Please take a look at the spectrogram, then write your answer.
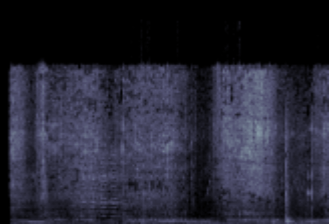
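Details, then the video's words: Kathewadi goat during live milking; wavering, nasal bleats rise and fall over steady background noise, with a sharp knock near the end. "काठेवाडी शेळी ची लाईव्ह मिल्कींग"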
